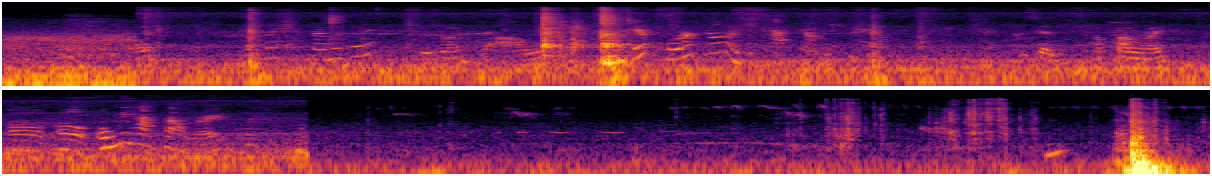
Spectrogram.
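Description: Quiet, indistinct voices with scattered clicks, then a single sharp thump near the end.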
